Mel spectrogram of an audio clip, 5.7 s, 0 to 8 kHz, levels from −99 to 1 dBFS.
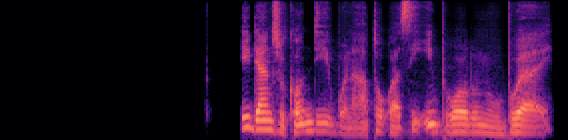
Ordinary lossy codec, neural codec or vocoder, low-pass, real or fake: none; codec, 16 kHz, 0.5 kbps, X-Codec, HuBERT features, trained on LibriSpeech; none; fake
